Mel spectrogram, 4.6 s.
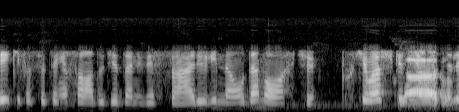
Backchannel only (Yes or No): Yes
